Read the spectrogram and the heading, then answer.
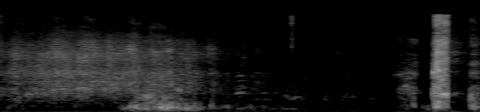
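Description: A single sharp, loud sneeze bursts out near the end, after a stretch of soft murmuring crowd noise and a brief lull.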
